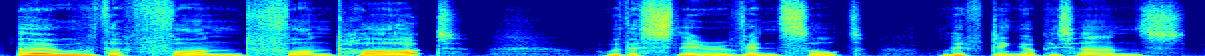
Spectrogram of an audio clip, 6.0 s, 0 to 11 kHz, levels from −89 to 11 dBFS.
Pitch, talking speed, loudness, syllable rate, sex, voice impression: 100 Hz, 140 wpm, -20 LUFS, 3.3 syllables/s, male, masculine, adult-like, slightly thick, cool, calm, slightly elegant, slightly kind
